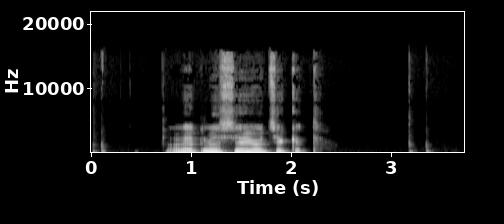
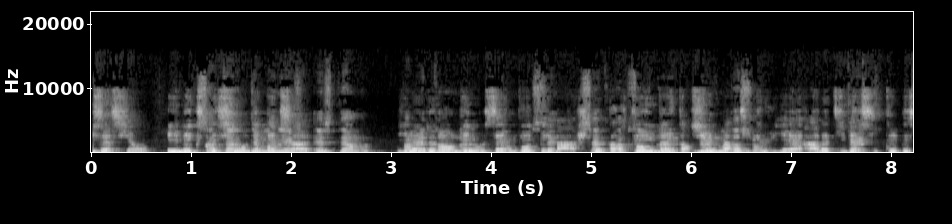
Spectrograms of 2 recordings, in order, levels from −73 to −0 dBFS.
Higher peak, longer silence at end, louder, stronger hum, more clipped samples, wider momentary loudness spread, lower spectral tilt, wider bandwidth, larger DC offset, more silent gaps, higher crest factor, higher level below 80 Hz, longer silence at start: about the same, -2 dBFS vs 0 dBFS; first, 0.35 s vs 0 s; about the same, -14 LUFS vs -16 LUFS; neither; neither; first, 23 LU vs 7 LU; about the same, -5 dB/octave vs -5 dB/octave; about the same, 16.5 kHz vs 16 kHz; neither; neither; about the same, 16 dB vs 16 dB; second, -50 dBFS vs -42 dBFS; about the same, 0.1 s vs 0.05 s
